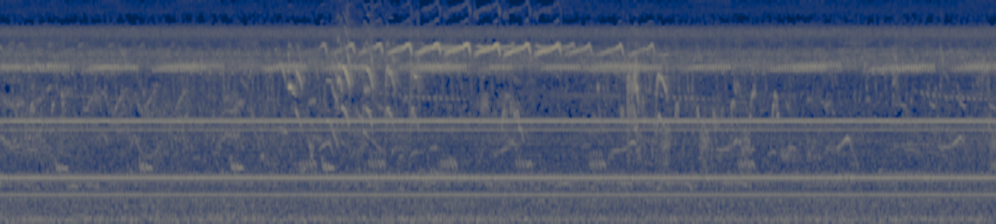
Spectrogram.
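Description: Wild birds chirping and calling, with a quick run of repeated high chirps for a few seconds near the middle, over a steady high-pitched hum.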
